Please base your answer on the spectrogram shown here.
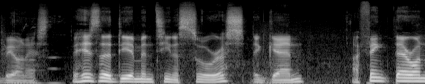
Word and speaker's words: Diamantinosaurus: Diamantinosaurus. That's it, Diamantinosaurus.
